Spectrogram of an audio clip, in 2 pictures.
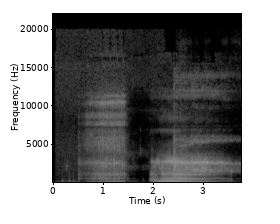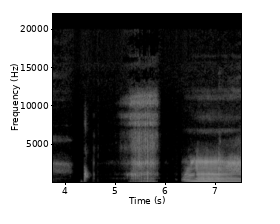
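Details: Loud snoring with alternating noisy inhaled snorts and long, droning, almost voiced exhaled tones in a quiet room; an unusual snoring pattern.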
